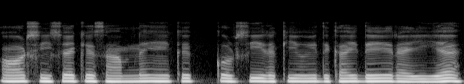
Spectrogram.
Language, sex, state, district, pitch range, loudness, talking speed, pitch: Hindi, male, Uttar Pradesh, Lalitpur, 140-145 Hz, -12 LUFS, 170 wpm, 140 Hz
